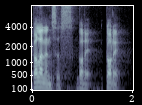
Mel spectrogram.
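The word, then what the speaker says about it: Belenenses: I keep saying Belenzis, and it's wrong, right? Someone left the stream because I think I disrespected him. He shouted at me with his caps locks and everything. Just say bolognese. Belenensis. Belenensis. Is that right? I'm awful at pronouncing stuff. Okay, perfect. Belenensis.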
